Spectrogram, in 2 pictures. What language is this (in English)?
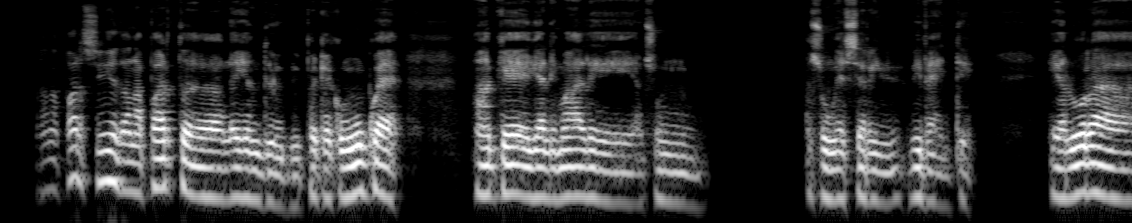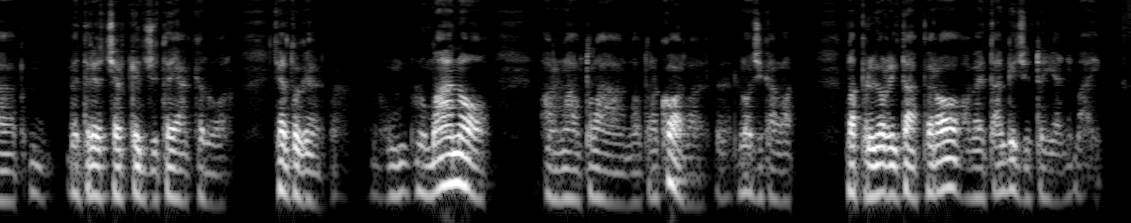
Piedmontese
